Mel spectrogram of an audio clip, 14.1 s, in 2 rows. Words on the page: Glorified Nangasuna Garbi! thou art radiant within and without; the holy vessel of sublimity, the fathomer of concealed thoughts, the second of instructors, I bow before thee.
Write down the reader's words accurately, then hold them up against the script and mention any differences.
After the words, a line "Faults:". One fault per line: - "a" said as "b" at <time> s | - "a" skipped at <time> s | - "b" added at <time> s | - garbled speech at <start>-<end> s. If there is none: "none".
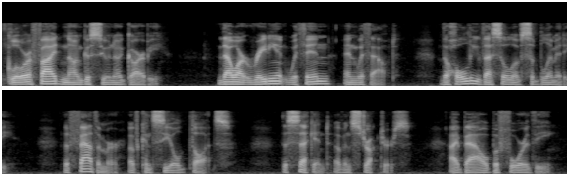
Glorified Nangasuna Garbi! thou art radiant within and without; the holy vessel of sublimity, the fathomer of concealed thoughts, the second of instructors, I bow before thee.
Faults:
none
